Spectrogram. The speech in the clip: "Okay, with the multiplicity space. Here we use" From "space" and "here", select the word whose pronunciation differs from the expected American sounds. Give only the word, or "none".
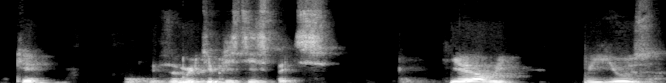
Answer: here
